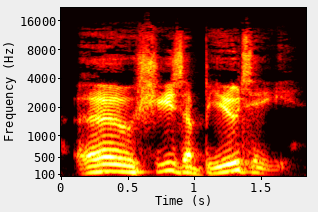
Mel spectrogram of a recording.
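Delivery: slow, bad put-on Australian accent. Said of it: "Gotta work on my Steve Irwin".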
